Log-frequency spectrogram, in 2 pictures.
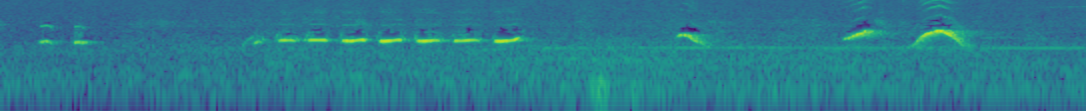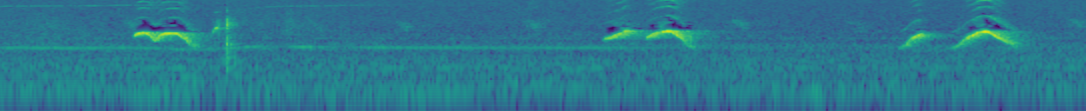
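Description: A capuchin monkey gives clear, high whistled notes, some in quick runs, others as single swooping chirps.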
